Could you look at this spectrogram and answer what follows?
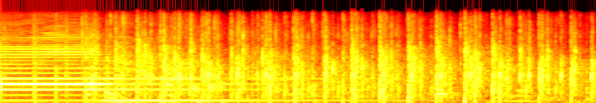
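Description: A timer horn sounds one loud, steady buzzing tone for about a second and then fades, signalling the end of a table hockey match. Applause and clapping from a small crowd take over and continue.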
